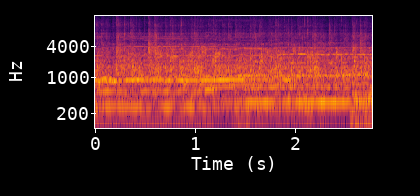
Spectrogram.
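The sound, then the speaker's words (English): An audience claps for Jesus loudly and steadily, the dense patter of many hands blending with cheering voices, while sustained organ or keyboard tones play underneath. “Can you clap for Jesus?”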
